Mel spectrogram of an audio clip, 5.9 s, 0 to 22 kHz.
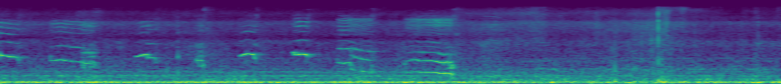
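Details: Rhodesian Ridgeback pups, 16 days old, learning to walk; thin, high squeaky whimpers rise and fall in quick irregular bursts for about three seconds, then fade, over a steady low electrical hum.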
